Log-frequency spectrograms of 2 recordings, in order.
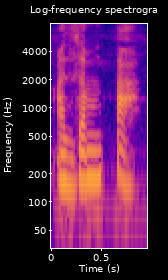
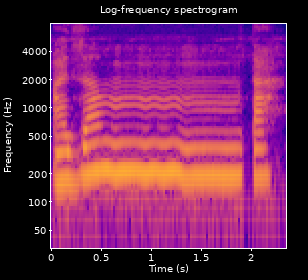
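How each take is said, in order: First: The m passes straight into the t. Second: The m is held before the t. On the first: The speaker calls it right. "pasti langsung" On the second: The speaker calls it wrong. "tidak mungkin kita melakukan nih"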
